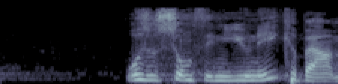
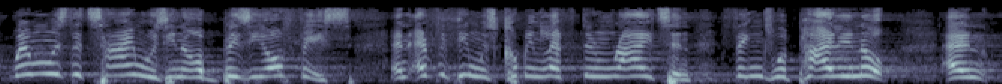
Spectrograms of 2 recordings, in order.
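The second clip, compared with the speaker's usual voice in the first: higher, pressing preacher's questions; building preaching; 8 semitones higher, 3 dB louder than usual. Acted. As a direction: drive the questions home to the church.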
